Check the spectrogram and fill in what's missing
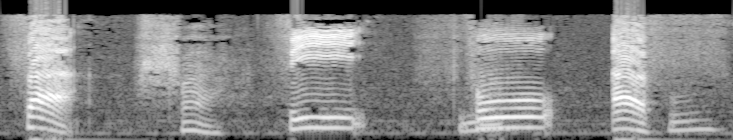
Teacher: untuk fa adalah tempatnya di perut bibir bawah, di bibir, di ada perutnya dia, kemudian tempelkan dengan gigi seri atas.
